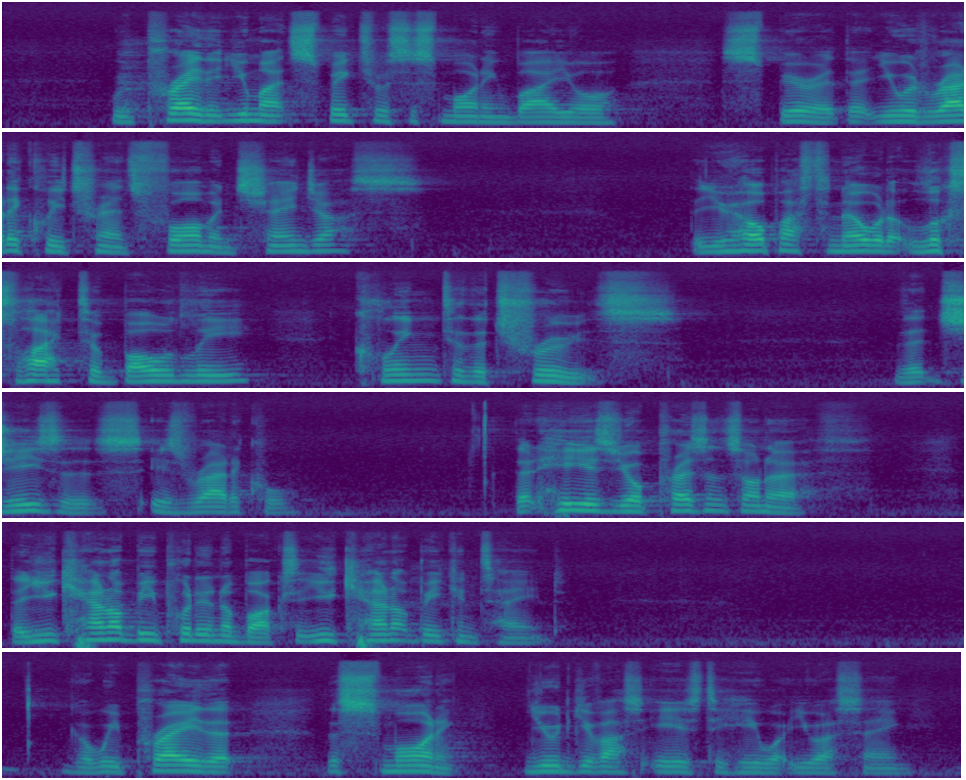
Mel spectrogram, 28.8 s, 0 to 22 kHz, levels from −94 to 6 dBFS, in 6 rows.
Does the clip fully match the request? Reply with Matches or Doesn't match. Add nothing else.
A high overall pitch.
Doesn't match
